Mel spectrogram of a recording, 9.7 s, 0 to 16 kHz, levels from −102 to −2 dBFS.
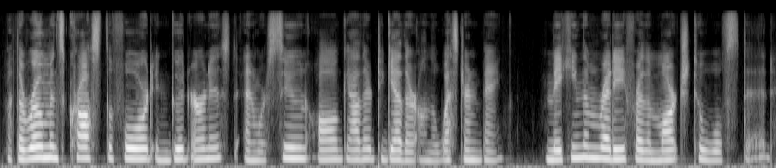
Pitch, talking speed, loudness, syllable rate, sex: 215 Hz, 165 wpm, -18 LUFS, 4.4 syllables/s, female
